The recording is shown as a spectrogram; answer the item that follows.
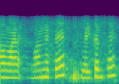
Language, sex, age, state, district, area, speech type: Tamil, female, 18-30, Tamil Nadu, Madurai, urban, conversation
